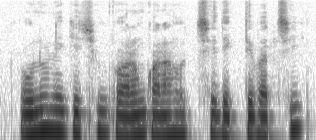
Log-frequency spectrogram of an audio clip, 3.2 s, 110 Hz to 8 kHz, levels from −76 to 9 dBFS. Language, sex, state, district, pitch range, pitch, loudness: Bengali, male, West Bengal, Darjeeling, 115-130 Hz, 120 Hz, -14 LUFS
